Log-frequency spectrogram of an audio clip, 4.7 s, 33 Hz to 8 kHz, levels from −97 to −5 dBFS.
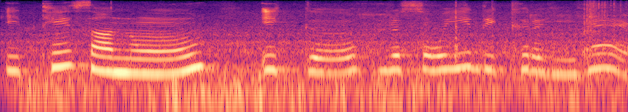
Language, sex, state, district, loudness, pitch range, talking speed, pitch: Punjabi, female, Punjab, Kapurthala, -15 LUFS, 235-275 Hz, 90 wpm, 260 Hz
